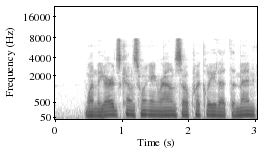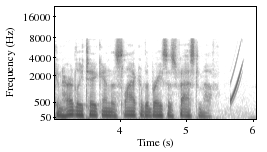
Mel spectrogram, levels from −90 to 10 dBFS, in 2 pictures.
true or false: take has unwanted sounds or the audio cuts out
true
